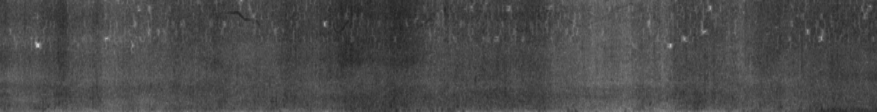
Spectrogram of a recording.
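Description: Wind buffeting the microphone over water rushing along the bow of a moving boat. The wind rumble gets louder near the end.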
